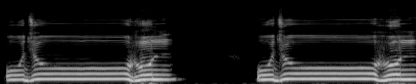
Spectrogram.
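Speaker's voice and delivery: উজুহুন slowly recited with the জু held long; slow recited demo. Shown as a demonstration. Teacher reciting উজুহুন for students, slow chanted demo. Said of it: "জিম ওয়া পেশ জু".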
